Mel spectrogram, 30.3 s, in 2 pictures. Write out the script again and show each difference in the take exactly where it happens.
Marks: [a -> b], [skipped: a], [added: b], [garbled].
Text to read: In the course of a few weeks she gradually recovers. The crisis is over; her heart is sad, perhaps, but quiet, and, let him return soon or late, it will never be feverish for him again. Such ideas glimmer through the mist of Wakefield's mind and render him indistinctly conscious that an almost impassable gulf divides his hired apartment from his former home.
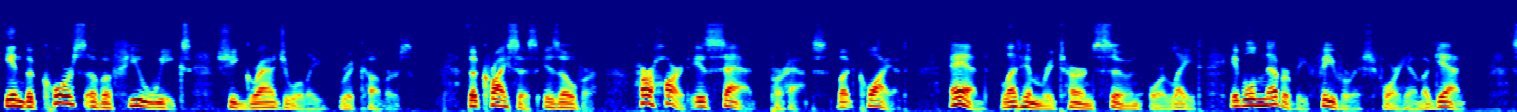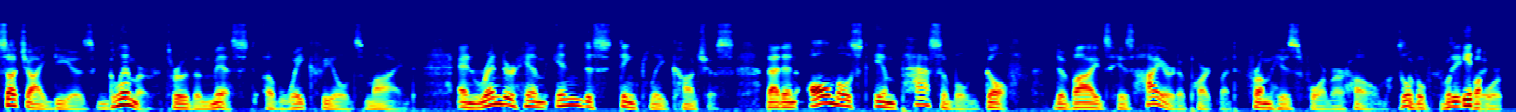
In the course of a few weeks she gradually recovers. The crisis is over; her heart is sad, perhaps, but quiet, and, let him return soon or late, it will never be feverish for him again. Such ideas glimmer through the mist of Wakefield's mind and render him indistinctly conscious that an almost impassable gulf divides his hired apartment from his former home. [garbled]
